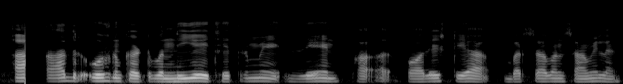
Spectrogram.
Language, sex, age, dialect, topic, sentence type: Hindi, male, 31-35, Awadhi Bundeli, agriculture, statement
